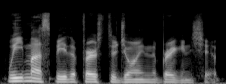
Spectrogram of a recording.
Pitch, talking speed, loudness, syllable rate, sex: 115 Hz, 265 wpm, -19 LUFS, 5.3 syllables/s, male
